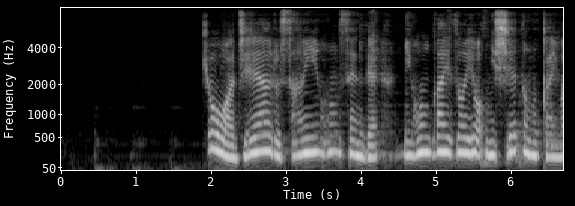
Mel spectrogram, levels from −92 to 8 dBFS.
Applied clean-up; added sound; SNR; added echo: neural mask model DeepFilterNet 3.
